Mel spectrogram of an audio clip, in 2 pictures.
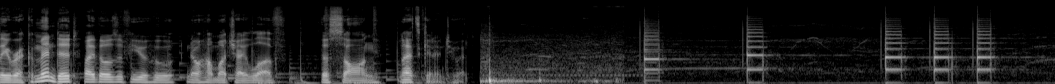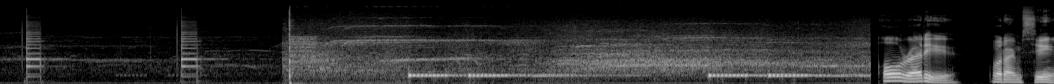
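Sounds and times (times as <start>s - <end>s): crowd noise: 4.8s - 19.3s
steady ringing tone: 14.6s - 16.8s, 17.6s - 19.2s.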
